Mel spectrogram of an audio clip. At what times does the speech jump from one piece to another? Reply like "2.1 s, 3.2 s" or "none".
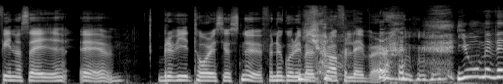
none

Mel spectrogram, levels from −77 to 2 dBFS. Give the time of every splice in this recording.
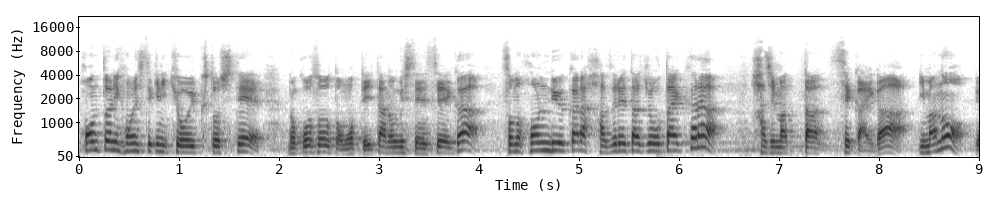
none

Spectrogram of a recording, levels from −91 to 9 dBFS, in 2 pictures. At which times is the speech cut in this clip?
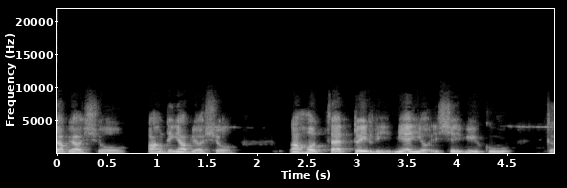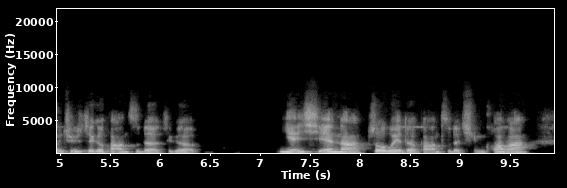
none

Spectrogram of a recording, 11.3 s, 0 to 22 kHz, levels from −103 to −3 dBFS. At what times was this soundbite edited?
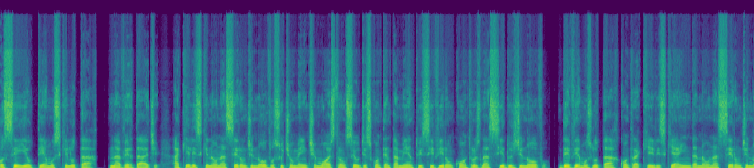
1.5 s, 8.3 s

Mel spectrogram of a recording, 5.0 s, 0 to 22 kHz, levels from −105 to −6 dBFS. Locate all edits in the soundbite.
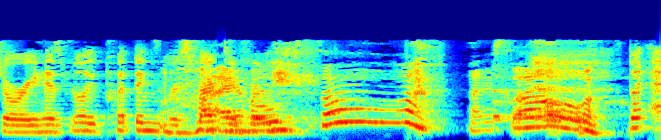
1.2 s, 3.7 s

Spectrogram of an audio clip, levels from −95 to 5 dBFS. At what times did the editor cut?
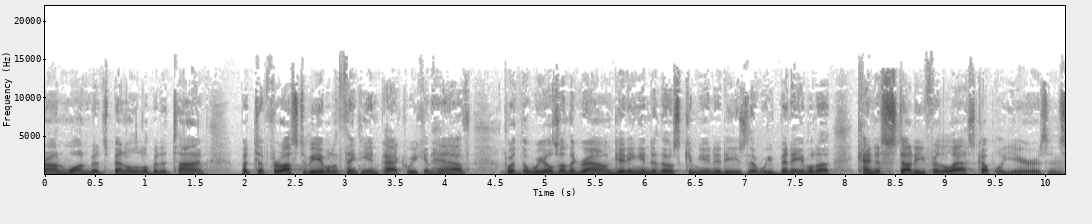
3.1 s, 4.6 s

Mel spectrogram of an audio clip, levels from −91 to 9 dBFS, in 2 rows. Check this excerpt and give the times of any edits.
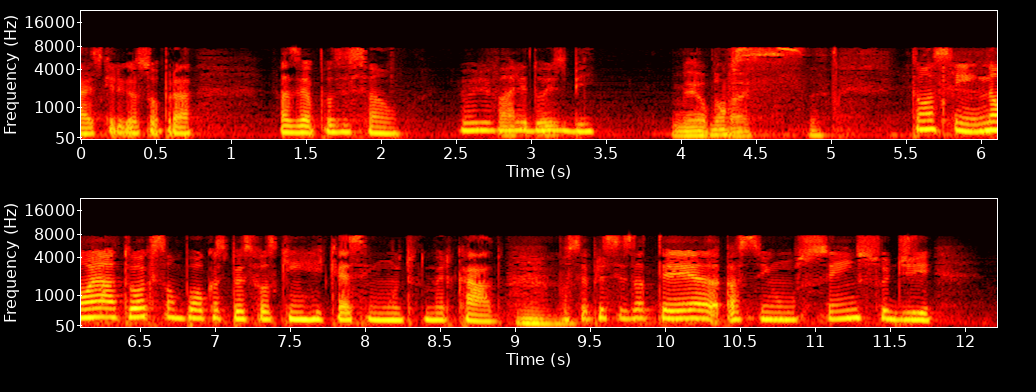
none

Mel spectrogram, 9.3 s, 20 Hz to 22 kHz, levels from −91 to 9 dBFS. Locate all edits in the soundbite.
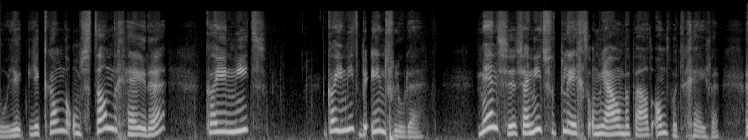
4.0 s

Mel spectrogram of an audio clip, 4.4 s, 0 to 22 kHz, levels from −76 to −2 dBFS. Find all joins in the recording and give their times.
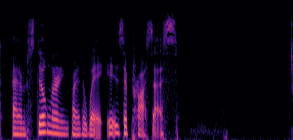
1.0 s

